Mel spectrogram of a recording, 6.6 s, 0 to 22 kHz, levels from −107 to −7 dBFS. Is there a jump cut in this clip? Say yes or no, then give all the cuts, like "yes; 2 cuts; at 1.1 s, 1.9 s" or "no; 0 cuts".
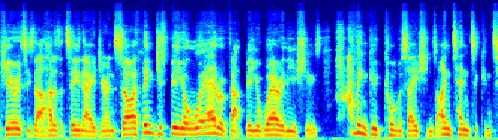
no; 0 cuts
